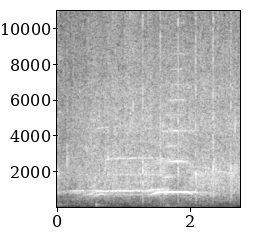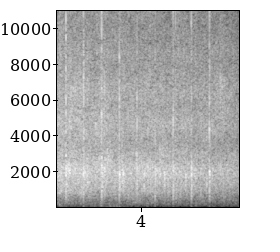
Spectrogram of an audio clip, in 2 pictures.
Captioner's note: cheering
